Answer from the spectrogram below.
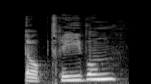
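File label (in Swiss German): "abtriwung", Alsatian; medecine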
